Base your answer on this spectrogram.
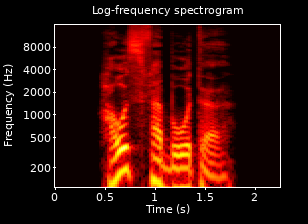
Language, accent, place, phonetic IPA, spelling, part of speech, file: German, Germany, Berlin, [ˈhaʊ̯sfɛɐ̯ˌboːtə], Hausverbote, noun, De-Hausverbote.ogg
- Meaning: nominative/accusative/genitive plural of Hausverbot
